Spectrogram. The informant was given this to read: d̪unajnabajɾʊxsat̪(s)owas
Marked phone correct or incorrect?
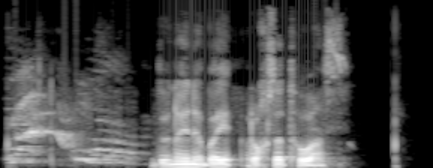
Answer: incorrect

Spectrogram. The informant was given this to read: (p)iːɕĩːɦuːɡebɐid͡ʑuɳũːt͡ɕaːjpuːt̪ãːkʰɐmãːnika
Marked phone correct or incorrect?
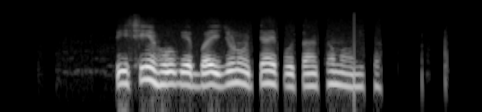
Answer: correct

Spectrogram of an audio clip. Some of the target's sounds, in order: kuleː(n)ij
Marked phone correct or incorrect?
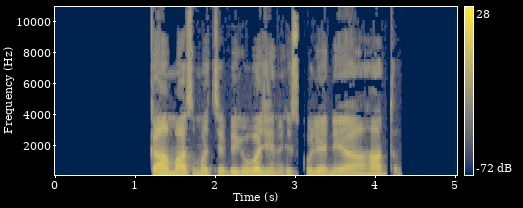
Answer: correct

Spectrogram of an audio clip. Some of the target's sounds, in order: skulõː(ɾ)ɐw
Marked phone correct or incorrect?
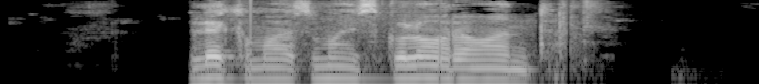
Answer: correct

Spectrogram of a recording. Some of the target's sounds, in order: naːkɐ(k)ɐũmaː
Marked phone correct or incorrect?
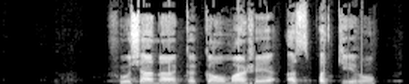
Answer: correct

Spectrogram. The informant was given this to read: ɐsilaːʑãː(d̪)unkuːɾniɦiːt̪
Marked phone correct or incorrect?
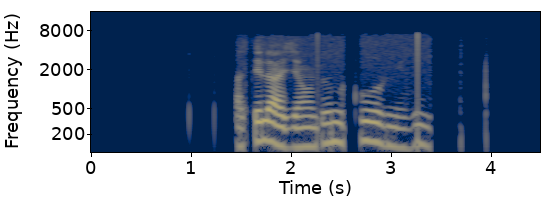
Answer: correct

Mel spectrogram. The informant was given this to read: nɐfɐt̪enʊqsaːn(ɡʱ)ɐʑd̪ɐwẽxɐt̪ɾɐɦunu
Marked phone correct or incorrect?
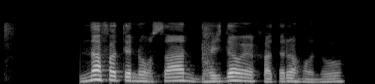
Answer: incorrect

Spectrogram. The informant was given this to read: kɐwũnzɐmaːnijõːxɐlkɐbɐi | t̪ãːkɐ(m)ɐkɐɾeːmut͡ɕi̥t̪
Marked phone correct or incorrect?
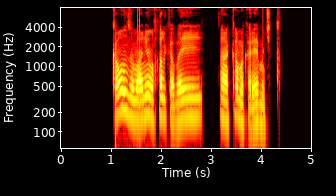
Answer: correct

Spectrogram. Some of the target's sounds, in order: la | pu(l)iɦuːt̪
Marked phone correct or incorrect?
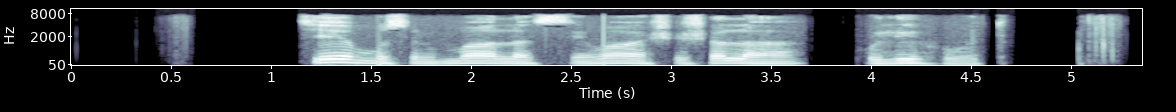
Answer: correct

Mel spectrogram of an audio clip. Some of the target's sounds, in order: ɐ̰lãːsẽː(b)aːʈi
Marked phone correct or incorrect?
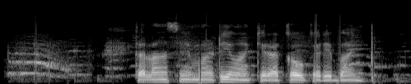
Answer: incorrect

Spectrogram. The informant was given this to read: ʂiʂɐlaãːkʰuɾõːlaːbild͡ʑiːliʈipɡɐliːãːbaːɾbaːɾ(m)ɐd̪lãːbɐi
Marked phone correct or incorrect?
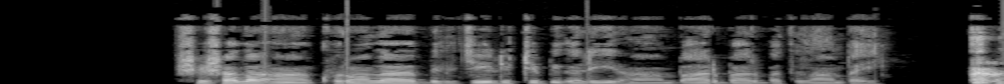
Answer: incorrect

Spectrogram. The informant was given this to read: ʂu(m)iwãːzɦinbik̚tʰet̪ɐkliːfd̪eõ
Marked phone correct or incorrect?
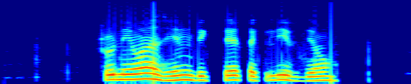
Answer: incorrect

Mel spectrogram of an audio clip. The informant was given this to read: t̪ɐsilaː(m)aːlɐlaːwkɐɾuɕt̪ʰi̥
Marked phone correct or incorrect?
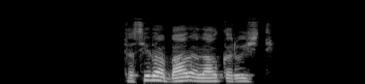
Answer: incorrect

